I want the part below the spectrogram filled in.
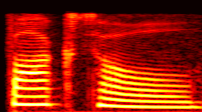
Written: foxhole

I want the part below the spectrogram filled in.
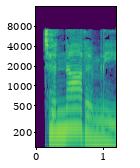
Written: tenotomy

